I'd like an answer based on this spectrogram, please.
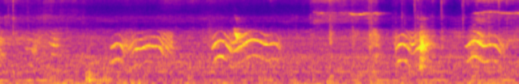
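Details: Chihuahuas that have grown cold whimper in high, thin whines, about five arched rising-and-falling cries spread over a few seconds, with a low steady hum underneath.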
